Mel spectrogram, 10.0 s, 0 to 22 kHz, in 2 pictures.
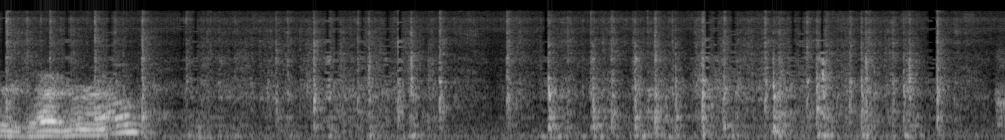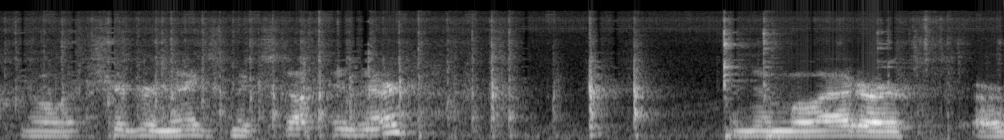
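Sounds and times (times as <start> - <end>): utensil scraping metal bowl: 0.0 - 7.7.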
